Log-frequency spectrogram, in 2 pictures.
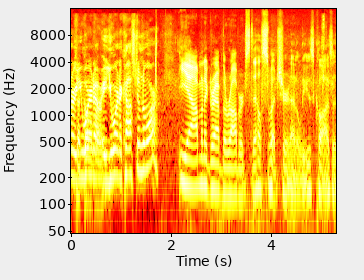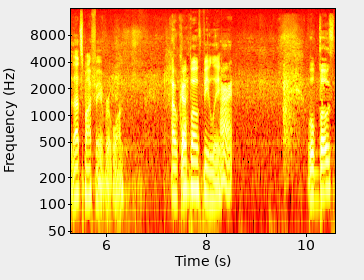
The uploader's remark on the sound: LIVE at Wingfingers!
